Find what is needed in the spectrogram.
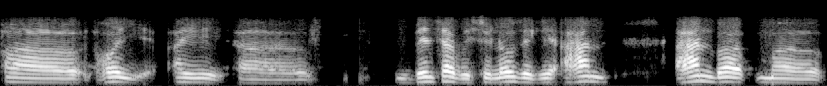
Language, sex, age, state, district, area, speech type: Manipuri, male, 30-45, Manipur, Imphal East, rural, conversation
